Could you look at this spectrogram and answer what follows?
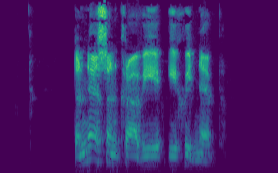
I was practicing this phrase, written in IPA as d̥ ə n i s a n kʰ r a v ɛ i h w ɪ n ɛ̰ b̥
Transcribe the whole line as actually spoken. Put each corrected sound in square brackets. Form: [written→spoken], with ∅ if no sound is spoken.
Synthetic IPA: d̥ ə n [i→ɛ] s [a→ə] n kʰ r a v [ɛ→i] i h w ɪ n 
